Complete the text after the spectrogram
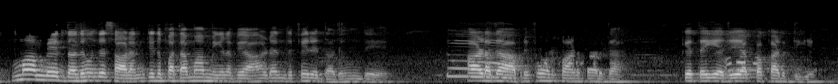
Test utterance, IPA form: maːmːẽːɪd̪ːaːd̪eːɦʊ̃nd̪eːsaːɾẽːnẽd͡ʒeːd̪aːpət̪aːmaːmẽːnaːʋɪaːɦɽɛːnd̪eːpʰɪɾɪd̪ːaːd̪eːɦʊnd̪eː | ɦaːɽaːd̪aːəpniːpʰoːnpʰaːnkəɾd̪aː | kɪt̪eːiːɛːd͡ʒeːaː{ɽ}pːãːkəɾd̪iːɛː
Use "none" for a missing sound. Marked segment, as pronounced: none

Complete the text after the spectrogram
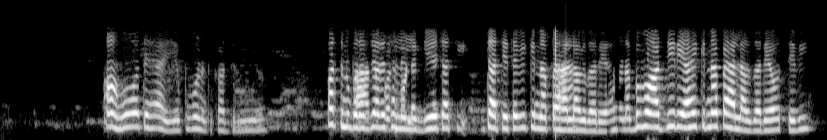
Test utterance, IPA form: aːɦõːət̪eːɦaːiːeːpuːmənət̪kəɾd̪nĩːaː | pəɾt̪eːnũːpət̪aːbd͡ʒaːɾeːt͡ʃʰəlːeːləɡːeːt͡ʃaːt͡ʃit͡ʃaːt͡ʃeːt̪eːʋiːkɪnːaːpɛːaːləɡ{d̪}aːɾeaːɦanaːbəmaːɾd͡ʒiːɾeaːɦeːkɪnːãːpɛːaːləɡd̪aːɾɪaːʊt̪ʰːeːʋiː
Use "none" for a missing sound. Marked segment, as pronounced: d̪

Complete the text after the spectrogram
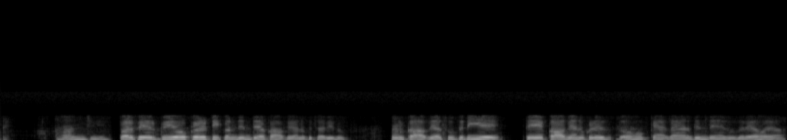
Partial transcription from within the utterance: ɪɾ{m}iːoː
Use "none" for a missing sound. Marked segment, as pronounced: b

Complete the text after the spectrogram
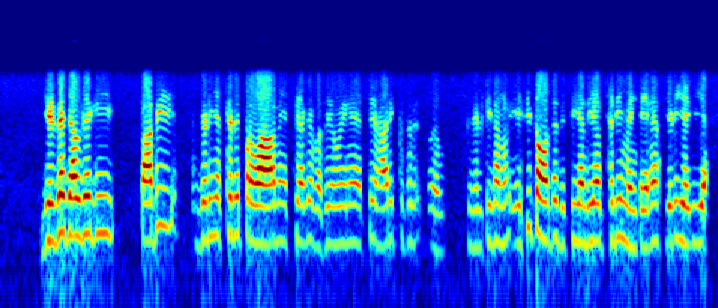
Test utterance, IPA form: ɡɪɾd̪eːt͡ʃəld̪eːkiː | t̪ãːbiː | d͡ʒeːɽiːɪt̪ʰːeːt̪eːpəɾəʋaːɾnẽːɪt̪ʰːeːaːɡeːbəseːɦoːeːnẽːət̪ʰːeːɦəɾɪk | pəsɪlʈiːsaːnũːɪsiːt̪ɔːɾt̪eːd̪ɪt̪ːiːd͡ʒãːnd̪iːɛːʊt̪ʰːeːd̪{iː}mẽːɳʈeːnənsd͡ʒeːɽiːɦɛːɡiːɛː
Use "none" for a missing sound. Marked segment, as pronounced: iː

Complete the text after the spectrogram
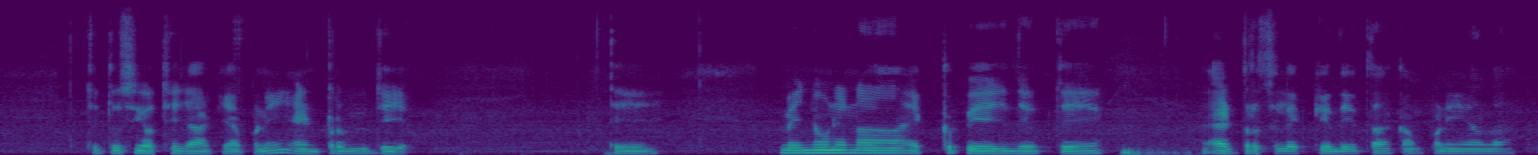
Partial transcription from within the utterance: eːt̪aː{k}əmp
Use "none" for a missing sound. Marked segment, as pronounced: k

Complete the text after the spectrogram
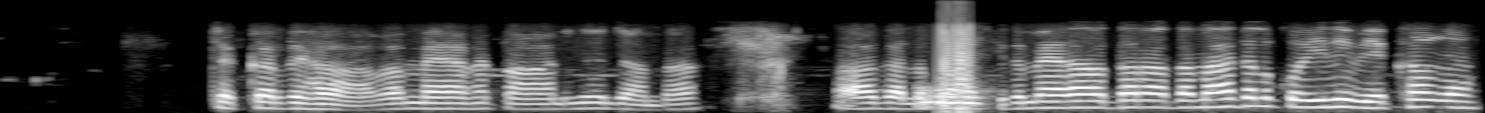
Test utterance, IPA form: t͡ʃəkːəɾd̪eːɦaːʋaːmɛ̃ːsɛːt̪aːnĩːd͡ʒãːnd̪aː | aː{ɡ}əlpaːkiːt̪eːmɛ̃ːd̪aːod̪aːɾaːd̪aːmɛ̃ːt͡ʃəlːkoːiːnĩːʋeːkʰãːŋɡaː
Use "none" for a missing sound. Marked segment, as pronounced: ɡ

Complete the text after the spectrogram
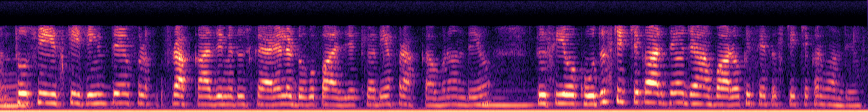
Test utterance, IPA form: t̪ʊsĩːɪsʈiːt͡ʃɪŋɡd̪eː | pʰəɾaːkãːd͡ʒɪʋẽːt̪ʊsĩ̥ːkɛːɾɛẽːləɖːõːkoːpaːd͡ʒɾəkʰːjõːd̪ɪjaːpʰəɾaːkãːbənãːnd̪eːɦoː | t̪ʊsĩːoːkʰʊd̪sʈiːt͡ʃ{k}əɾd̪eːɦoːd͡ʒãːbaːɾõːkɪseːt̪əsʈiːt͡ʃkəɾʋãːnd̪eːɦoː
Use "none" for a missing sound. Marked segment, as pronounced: k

